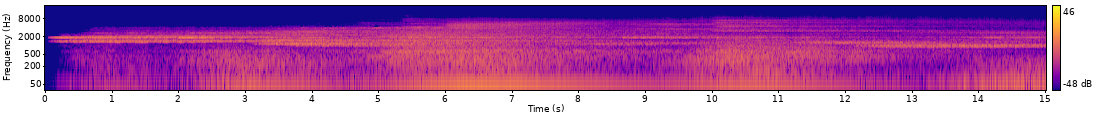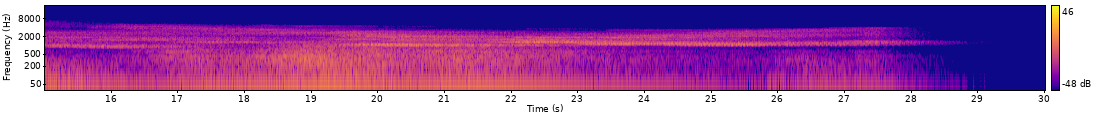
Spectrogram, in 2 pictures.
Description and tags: Space Predator
Heavily processed VST synth sounds using various reverbs, tremolo and LFO sweeps.
Alien, Creepy, Scary, Sci-Fi, Space, Spooky, Strange, VST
